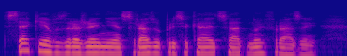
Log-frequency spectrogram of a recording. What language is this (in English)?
Russian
